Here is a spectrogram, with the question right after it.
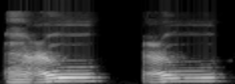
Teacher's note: Nah, au sempurnakan ke u ya.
